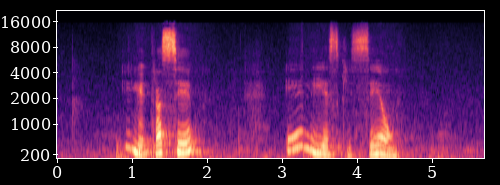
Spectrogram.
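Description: A woman speaks calmly and clearly nearby.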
